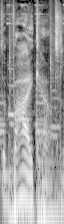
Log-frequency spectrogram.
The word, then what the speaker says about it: Viscount: Oh, it's pronounced Viscount, like Viagra. – But how do you know Viagra? And why is the S silent?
